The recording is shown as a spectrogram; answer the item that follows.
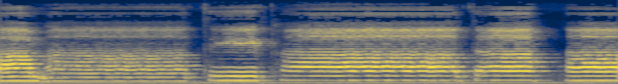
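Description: A woman chanting a Sanskrit text in long, held notes on a near-steady pitch, pausing briefly for breath about two seconds in and again near the end.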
